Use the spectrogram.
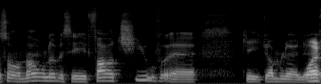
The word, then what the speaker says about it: Fauci: Le docteur, je me souviens jamais comment prononcer son nom, là, mais c'est Fauci, qui est comme Ouais, Fauci, c'est ça.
